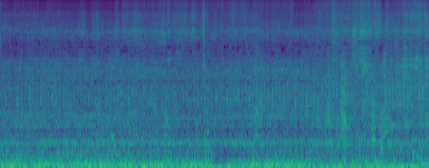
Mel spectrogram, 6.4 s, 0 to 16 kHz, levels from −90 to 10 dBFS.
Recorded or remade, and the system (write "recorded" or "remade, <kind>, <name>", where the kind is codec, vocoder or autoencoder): remade, vocoder, Vocos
